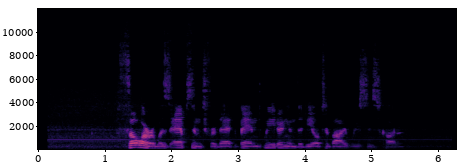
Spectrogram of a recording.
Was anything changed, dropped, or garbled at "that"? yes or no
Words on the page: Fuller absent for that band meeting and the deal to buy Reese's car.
no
